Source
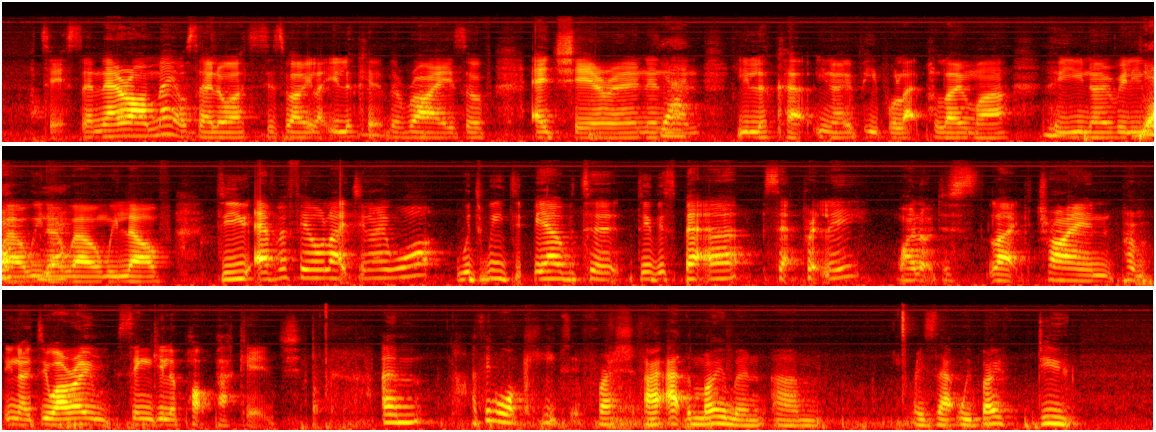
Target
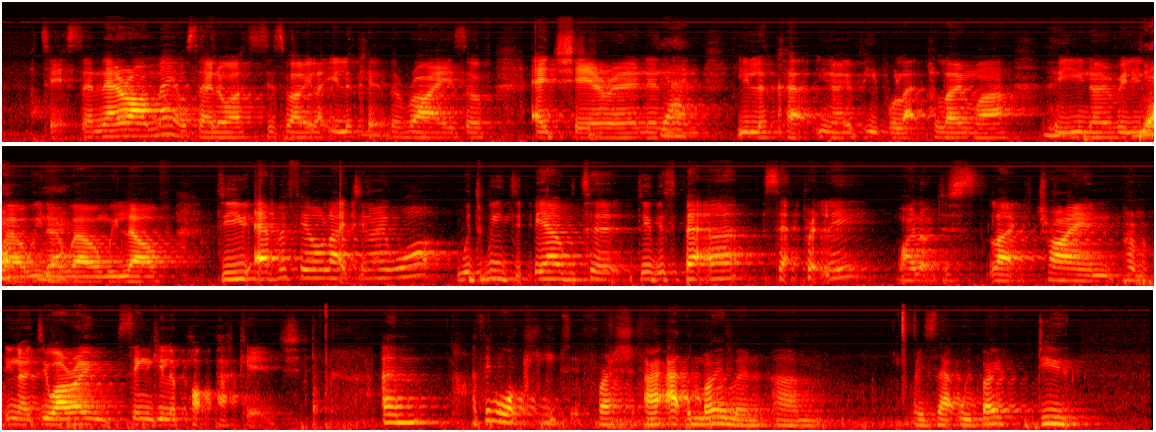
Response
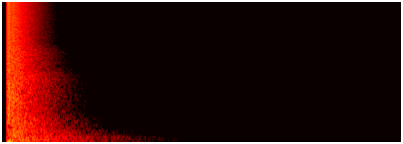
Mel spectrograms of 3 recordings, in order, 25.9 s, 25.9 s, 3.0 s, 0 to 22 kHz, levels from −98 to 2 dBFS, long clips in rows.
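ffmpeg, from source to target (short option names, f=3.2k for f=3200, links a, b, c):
-filter_complex "[0:a]asettb=1/sr,asplit=3[a][b][c];[a]atrim=end=4.024[d];[b]atrim=start=4.02:end=6.2,asetpts=PTS-STARTPTS,afade=t=in:d=0.004:c=qsin,afade=t=out:st=2.176:d=0.004:c=qsin,highpass=99[e];[c]atrim=start=6.196[f];[d][e]acrossfade=d=0.004:c1=hsin:c2=qsin[g];[g][f]acrossfade=d=0.004:c1=qsin:c2=hsin,asplit=2[h][i];[i]adelay=89,lowpass=f=2.8k:p=1,volume=-12dB,asplit=2[j][k];[k]adelay=89,lowpass=f=2.8k:p=1,volume=0.5,asplit=2[l][m];[m]adelay=89,lowpass=f=2.8k:p=1,volume=0.5,asplit=2[n][o];[o]adelay=89,lowpass=f=2.8k:p=1,volume=0.5,asplit=2[p][q];[q]adelay=89,lowpass=f=2.8k:p=1,volume=0.5[r];[h][j][l][n][p][r]amix=inputs=6:normalize=0,volume=-8dB"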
